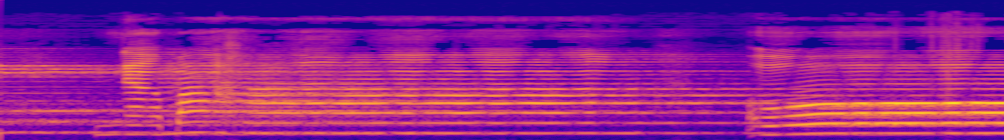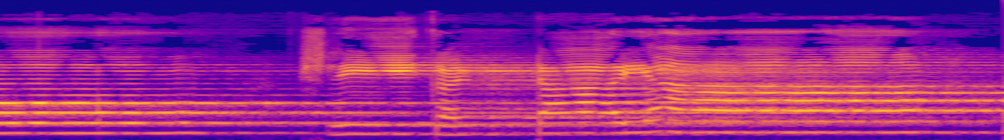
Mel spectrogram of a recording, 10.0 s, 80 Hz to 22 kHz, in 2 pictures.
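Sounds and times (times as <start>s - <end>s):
mantra chanting: 0.0s - 10.0s.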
